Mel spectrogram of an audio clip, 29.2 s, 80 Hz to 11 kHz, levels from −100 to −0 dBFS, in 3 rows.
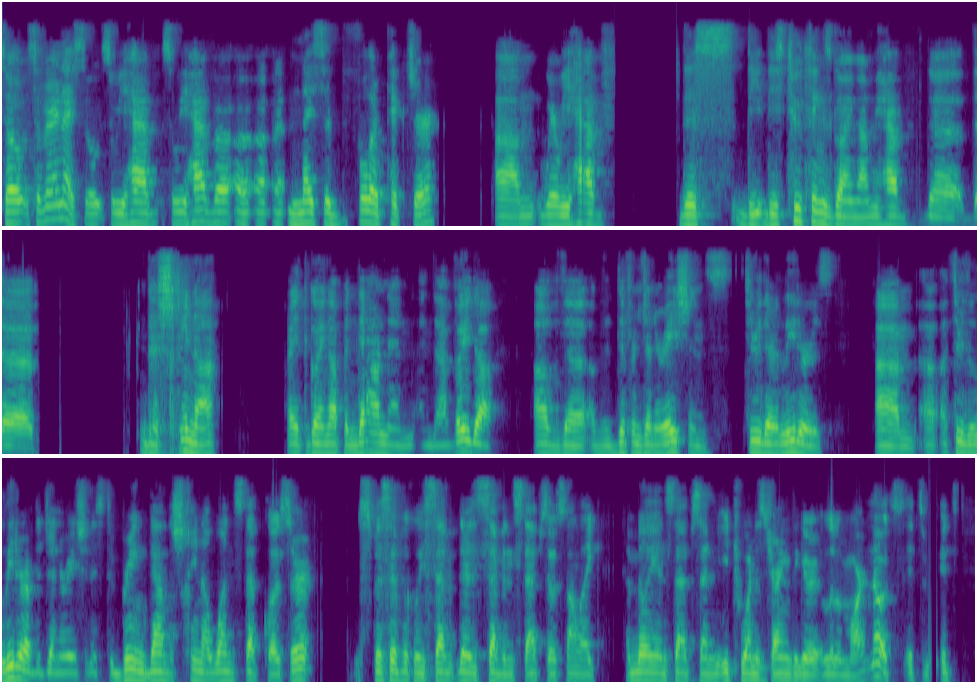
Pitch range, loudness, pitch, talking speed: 110-140 Hz, -28 LUFS, 125 Hz, 195 wpm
